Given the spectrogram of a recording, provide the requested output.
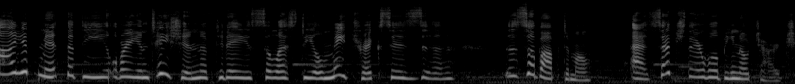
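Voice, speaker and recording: Someone uses a put-on character voice with a high pitch, speaking at a moderate pace. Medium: video game. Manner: grandiose, archaic phrasing.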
